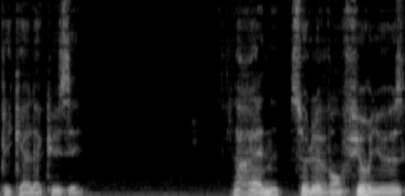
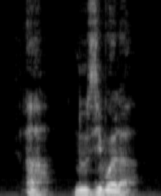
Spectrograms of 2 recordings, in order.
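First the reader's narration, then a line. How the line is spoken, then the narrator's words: Exclaimed by a queen. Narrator (French): s'écria la reine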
